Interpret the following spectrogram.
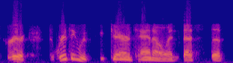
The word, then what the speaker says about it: Guarantano: times throughout his career the weird thing with guarantano and that's the pronunciation that we were told to switch to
